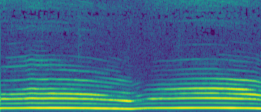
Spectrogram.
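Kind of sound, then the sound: vocal imitation, voice imitating a siren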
